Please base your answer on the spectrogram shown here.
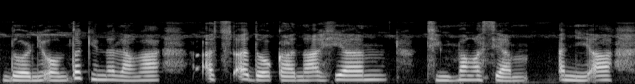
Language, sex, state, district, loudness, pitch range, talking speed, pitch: Mizo, female, Mizoram, Aizawl, -15 LUFS, 185-210 Hz, 180 wpm, 195 Hz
